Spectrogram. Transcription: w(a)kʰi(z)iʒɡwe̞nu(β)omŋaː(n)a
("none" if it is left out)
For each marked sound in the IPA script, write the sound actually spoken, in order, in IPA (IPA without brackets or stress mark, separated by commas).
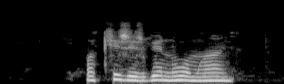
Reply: a, ʒ, w, ɲ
